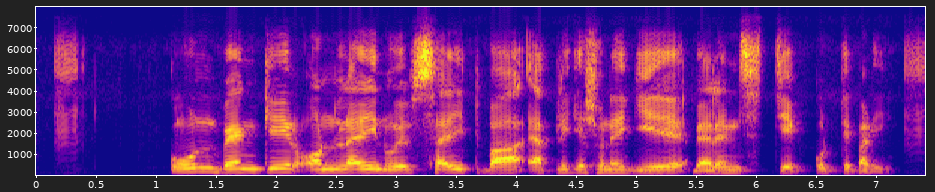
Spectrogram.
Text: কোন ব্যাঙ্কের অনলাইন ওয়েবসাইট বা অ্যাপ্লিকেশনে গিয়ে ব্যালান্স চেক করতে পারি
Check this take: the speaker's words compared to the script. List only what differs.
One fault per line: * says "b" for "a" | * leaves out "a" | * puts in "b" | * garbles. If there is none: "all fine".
all fine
